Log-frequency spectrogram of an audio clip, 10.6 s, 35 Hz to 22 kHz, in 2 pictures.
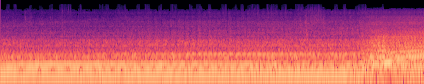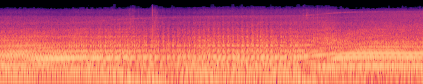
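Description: Turbocharged 408 LS V8 heard from inside the cabin, running at a low steady idle, then brought up to a flat, held rpm about halfway through, typical of holding on the two-step launch limiter, while a thin high whine climbs above it. About a second before the end the revs step up again as the car launches.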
